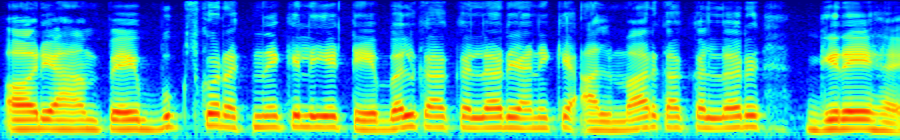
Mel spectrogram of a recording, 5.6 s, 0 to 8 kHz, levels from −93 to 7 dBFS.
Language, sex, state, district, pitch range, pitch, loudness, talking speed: Hindi, male, Maharashtra, Solapur, 155-190 Hz, 175 Hz, -16 LUFS, 190 wpm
